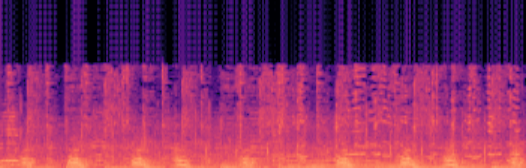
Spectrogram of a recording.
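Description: A dog barking over and over, about two barks a second, over background music with a steady low beat.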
